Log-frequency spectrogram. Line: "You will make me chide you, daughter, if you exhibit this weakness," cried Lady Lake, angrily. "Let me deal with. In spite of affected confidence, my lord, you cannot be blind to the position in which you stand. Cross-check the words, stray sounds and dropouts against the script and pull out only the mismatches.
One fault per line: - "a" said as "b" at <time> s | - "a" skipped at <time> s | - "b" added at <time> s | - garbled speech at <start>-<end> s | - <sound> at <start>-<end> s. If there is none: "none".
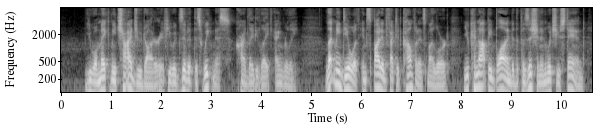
none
